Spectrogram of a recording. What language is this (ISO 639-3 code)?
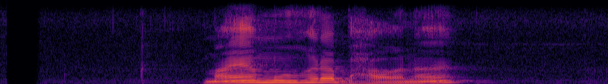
nep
